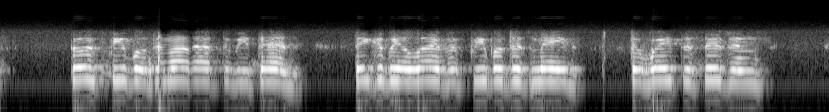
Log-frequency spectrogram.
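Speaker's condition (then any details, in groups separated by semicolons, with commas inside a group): Brain injury; severe, drunk driving crash, quadriplegic; speech difficulty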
